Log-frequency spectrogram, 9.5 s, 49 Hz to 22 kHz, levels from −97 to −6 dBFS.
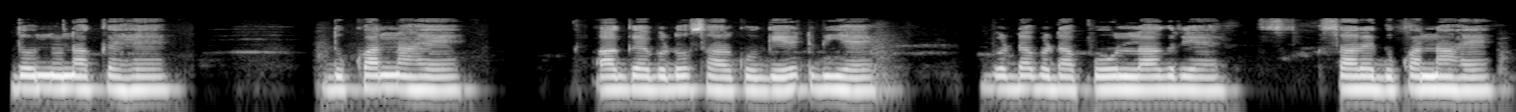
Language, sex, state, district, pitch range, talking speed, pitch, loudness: Rajasthani, female, Rajasthan, Churu, 170-180 Hz, 120 wpm, 175 Hz, -18 LUFS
